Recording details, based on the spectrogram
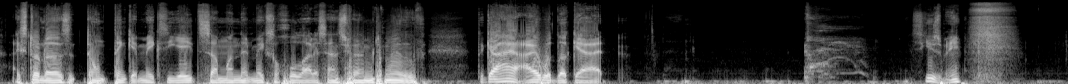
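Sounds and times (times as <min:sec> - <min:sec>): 
speech: 0:00.1 - 0:06.1, 0:09.2 - 0:10.0
cough: 0:08.0 - 0:08.8.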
